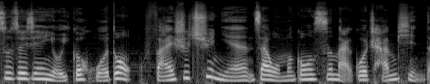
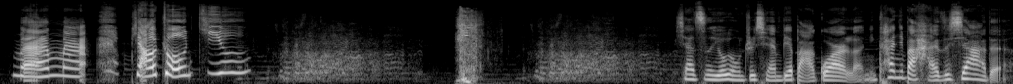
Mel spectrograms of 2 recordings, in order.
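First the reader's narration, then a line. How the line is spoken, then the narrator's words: Child crying. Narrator (Chinese): 他马上哭着对他的妈妈说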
